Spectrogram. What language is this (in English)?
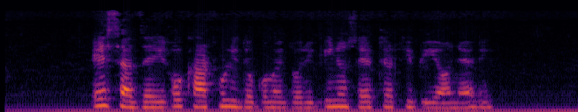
Georgian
